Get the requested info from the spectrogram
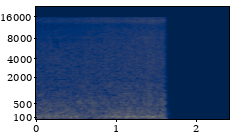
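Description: Steady rush of wind and running noise on a phone microphone aboard a motor catamaran under way, with a low steady hum beneath it. About a second and a half in, the sound cuts out abruptly to dead silence.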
